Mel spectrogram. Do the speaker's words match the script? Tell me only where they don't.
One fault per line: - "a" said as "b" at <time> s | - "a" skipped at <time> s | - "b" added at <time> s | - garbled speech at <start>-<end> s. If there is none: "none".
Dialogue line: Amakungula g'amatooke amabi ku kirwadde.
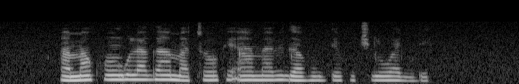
- "gavudde" added at 2.9 s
